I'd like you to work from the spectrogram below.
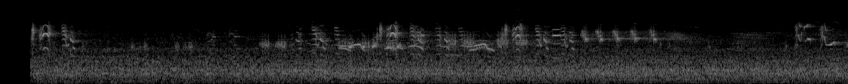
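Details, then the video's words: An Icterine warbler sings a fast, varied run of high chattering, whistled and scratchy notes with repeated phrases, over a steady background hiss. "sedmihlásek hajní (Hippolais icterina) Sedmohlások obyčajný/Icterine warbler/Gelbspötter"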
